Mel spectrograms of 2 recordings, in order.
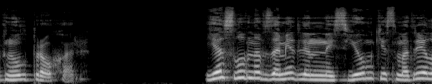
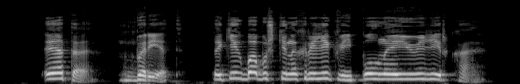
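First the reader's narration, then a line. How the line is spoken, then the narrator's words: Scoffing snort. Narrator (Russian): фыркнул Прохор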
